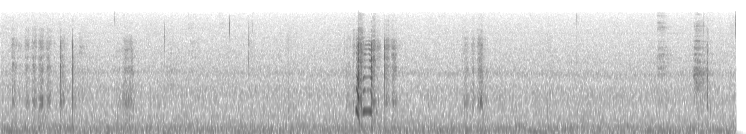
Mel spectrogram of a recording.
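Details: A domestic cat gives a single short, strained call, rising and then falling, about halfway through. Faint scattered clicks and taps and low background hiss fill the otherwise quiet rest of the recording.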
